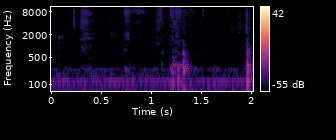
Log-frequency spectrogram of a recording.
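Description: Soft rustle and light taps of a stiff-cardstock tarot deck being squared and split in the hands, with a faint steady low hum underneath.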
